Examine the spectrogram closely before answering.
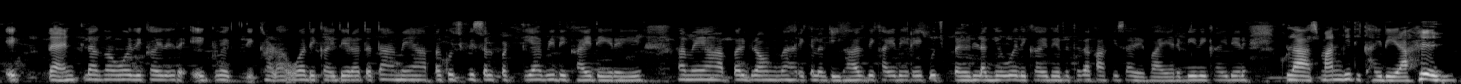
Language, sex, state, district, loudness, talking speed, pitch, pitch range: Hindi, female, Bihar, Purnia, -27 LUFS, 260 wpm, 200 Hz, 195-215 Hz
